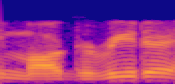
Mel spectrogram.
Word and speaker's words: margherita: My favorite is it's similar to a bruschetta, but it's the margherita, and you did pronounce it right.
